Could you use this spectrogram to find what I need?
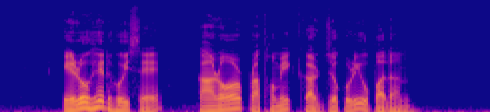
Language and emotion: Assamese, neutral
